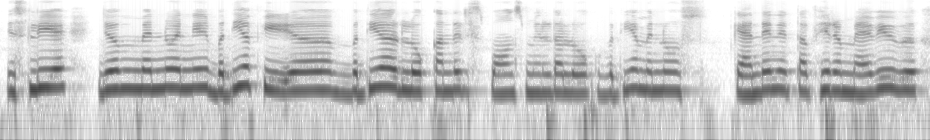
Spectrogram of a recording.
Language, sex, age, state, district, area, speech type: Punjabi, female, 30-45, Punjab, Barnala, rural, spontaneous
